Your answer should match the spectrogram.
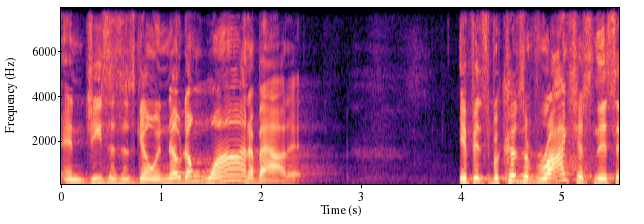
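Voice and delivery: full-force pulpit exhortation; preaching at full force. Acted. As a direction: preach it with rising fire to the congregation.

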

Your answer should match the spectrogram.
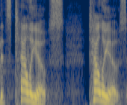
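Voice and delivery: "teleos" said slowly as TEH-lee-os, stress on the first syllable; Greek word teleos. Shown as a demonstration. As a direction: spell out "teleos" slow and clear, TEH-lee-os. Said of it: "a Greek word".

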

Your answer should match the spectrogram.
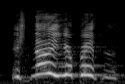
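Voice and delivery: high, fast, snippy woman; snippy lady voice. Retold or imitated. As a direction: snap it like an offended lady. Lady voiced dismissing survey.

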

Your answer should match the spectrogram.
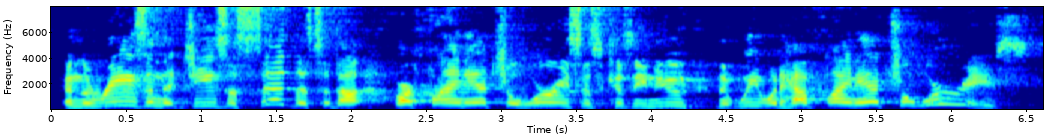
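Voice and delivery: strained, hoarse preaching voice; pushing through a hoarse throat. Real, not acted. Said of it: "I'm losing my voice".

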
